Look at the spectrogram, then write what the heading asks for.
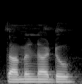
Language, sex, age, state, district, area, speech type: Punjabi, male, 18-30, Punjab, Ludhiana, urban, spontaneous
